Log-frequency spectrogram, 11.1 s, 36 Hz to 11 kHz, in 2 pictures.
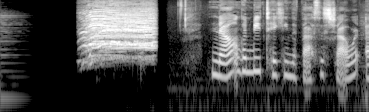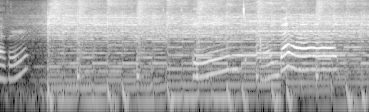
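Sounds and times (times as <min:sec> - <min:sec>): excited cheering and shouting: 0:01.2 - 0:02.4
background music: 0:05.6 - 0:11.0.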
